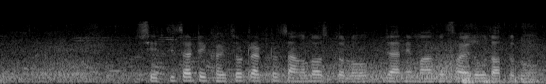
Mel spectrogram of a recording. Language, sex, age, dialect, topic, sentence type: Marathi, male, 25-30, Southern Konkan, agriculture, question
